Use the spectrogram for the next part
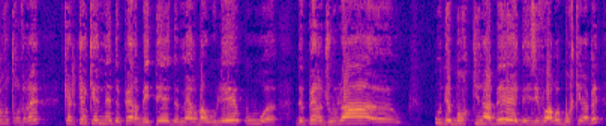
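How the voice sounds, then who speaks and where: This interview guest from the Republic of the Congo speaks in a high-pitched voice with a darkish tone. His manner in the interview discussion is earnest and emphatic, broken by frequent hesitations.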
